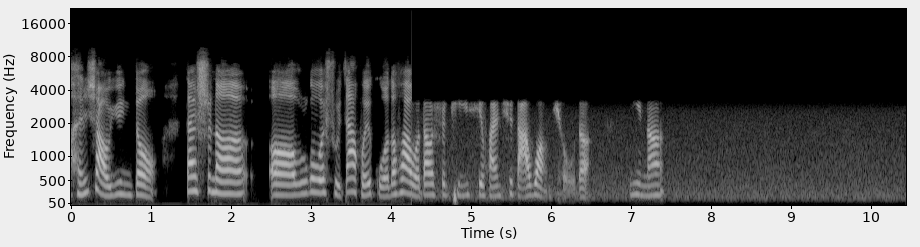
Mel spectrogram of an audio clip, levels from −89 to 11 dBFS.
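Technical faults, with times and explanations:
4.26 to 10.45 s, input switched to a poorer device: a narrower-band input likely takes over without a gap, cutting everything above 3 kHz, so the speech turns dull and boxy, with a faint new noise floor.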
